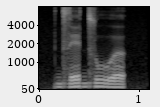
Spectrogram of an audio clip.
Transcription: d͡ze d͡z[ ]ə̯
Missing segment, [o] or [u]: u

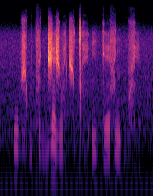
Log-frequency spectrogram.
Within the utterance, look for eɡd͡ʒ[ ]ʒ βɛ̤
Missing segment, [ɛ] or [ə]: ɛ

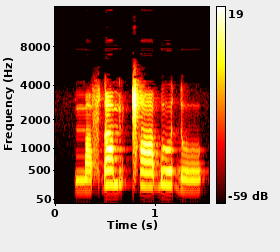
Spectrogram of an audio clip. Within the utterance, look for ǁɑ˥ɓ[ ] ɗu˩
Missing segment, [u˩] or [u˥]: u˥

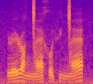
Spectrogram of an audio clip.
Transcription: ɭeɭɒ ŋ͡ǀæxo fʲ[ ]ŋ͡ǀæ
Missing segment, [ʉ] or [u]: u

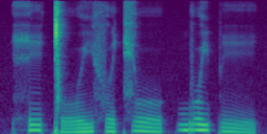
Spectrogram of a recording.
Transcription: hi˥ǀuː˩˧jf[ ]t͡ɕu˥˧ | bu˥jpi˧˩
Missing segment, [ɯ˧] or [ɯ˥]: ɯ˧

